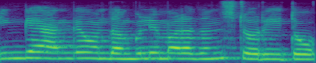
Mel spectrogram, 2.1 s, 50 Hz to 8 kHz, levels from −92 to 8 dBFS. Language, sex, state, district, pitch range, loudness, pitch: Kannada, female, Karnataka, Chamarajanagar, 250-270 Hz, -14 LUFS, 260 Hz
